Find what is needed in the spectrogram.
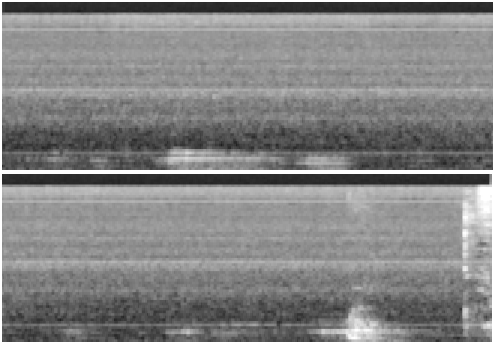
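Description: Faint, muffled voices in a few short snatches, about a second in, at two seconds and near the end, over a faint steady hum.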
